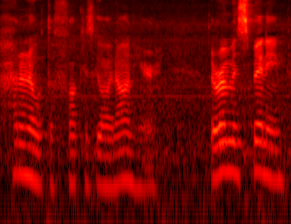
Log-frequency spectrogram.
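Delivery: usual speaking voice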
